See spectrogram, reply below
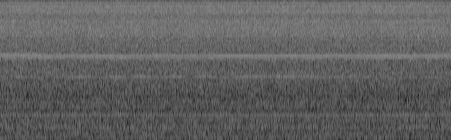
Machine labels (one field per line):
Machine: pump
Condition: normal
